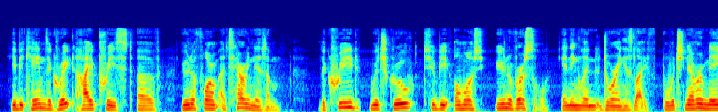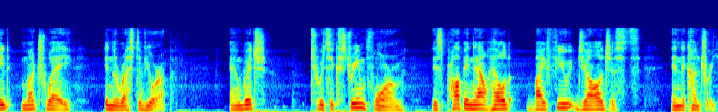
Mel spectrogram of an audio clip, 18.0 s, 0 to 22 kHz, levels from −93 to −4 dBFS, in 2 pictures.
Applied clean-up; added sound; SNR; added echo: none; none; none; none.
